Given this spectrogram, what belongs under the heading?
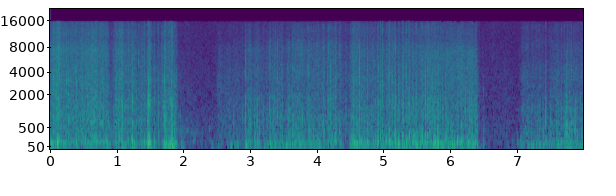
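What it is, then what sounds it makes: Knit fabric being scratched. Fingernails scratch the surface of a soft, multicolored striped knit or fleece cloth, sock-like and held in one hand, making a dense, dry, crackling scrape across the full range from low rustle to bright hiss. The scratching runs in steady bursts, briefly softening around two seconds and pausing near the six-and-a-half-second mark before resuming.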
